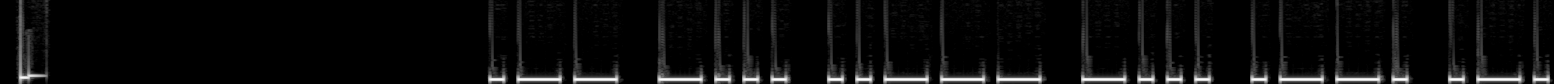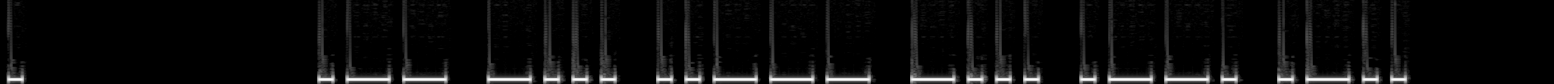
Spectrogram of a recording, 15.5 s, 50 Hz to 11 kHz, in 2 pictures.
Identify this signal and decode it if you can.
Morse code, heard as a keyed tone, about 17 wpm, 700 Hz. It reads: WB2BPL WB2BPL
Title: USA Call Signs - 6 Characters - Repeated 3x - 17wpm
